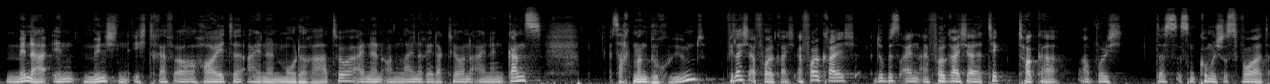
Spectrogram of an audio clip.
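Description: A man's voice: medium pitch, darkish tone. A man in his thirties hosting a podcast interview, chatting casually with playful, joking banter. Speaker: podcast host.

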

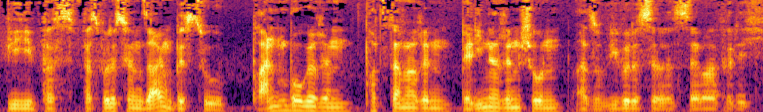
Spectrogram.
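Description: A man with a very deep voice who talks fast and teases in a joking way. He hosts a casual street interview outdoors in a residential area. Loud outdoor noise sits under his voice. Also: steady tone. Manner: joking, teasing banter. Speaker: interviewer and vlog host.

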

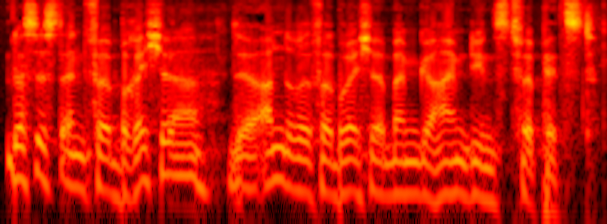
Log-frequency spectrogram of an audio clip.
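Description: A father in a radio play, speaking slowly in a husky, creaky voice. He is terse and deadpan with his child. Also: mid-range voice. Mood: laconic. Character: laconic, slow-answering father of a young child.

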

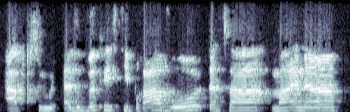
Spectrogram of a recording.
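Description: A woman with a sharp, forward voice, chatting casually as a guest and sharing her own anecdotes. She is from western Germany, and the recording sounds slightly muffled. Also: mid-range voice, fairly even intonation, measured pace. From Duisburg area, western Germany. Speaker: podcast guest. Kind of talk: casual chat, personal anecdotes.

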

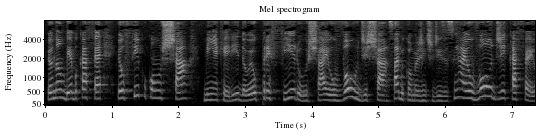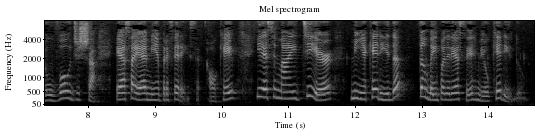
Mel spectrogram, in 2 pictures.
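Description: Brief: woman from Brazil, English teacher, high-ish voice, careful slow reading of lines. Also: lively intonation, a little mellow. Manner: reads English lyrics slowly and carefully, then translates. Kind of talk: online language lesson.

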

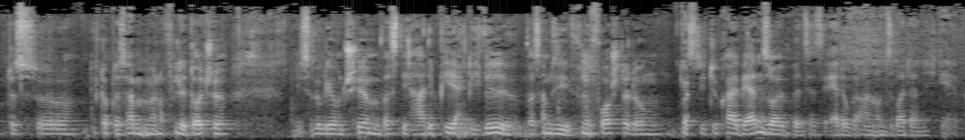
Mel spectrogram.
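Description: A man's voice: sits low, slight background noise. A man, a journalist putting informal, plainly phrased questions to a guest at a press conference.

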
